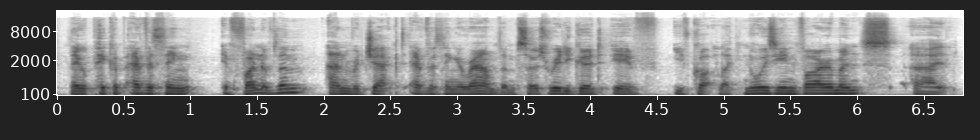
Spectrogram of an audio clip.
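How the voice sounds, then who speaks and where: The host of a videography channel runs a live Q&A stream, casually explaining gear and reading viewer comments aloud in a darkish voice that's slightly going hoarse. He's recorded in a small room on a shotgun boom mic placed just out of shot.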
